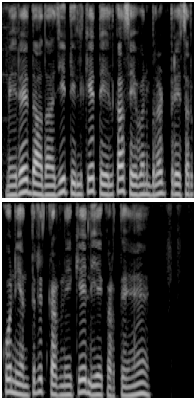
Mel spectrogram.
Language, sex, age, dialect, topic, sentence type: Hindi, male, 18-24, Hindustani Malvi Khadi Boli, agriculture, statement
